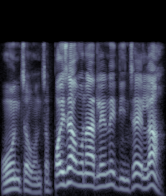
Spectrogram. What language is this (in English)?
Nepali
